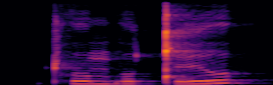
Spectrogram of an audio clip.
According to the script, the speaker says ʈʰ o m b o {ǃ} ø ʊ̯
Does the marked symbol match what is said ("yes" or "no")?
yes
